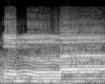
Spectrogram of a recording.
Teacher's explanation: lam ketika ditasdid jangan lama-lama jangan didengungkan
